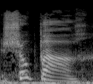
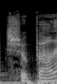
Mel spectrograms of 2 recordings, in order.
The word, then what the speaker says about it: Chopard: But hey-ho, the answer I was looking for is Chopard. – Chopard, that was easy. – Thank you. – Great pronunciation. Very good in French.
